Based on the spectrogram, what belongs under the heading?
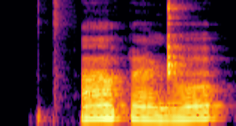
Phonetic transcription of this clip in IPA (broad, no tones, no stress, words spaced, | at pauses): t͡sʼãpœ̃ɖõ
